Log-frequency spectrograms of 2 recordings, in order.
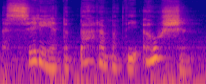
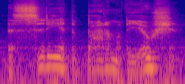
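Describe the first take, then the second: First: It is said in an imitation of Fluttershy. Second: It is said in the reader's own voice.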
